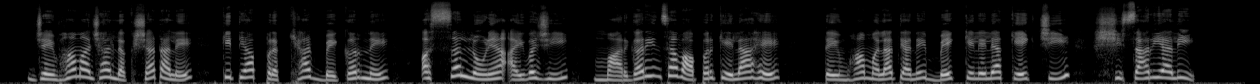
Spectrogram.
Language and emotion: Marathi, disgusted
